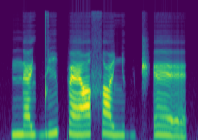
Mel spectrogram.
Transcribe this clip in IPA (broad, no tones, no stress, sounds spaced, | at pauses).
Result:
n æ lʲ d i p æ sˤ ə˞ ʎ ʊ ɡ t͡ʃʼ ɛ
